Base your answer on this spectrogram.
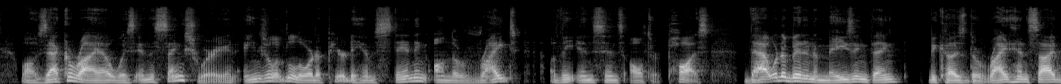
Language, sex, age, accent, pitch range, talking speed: English, male, 40-59, American, 90-115 Hz, 190 wpm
